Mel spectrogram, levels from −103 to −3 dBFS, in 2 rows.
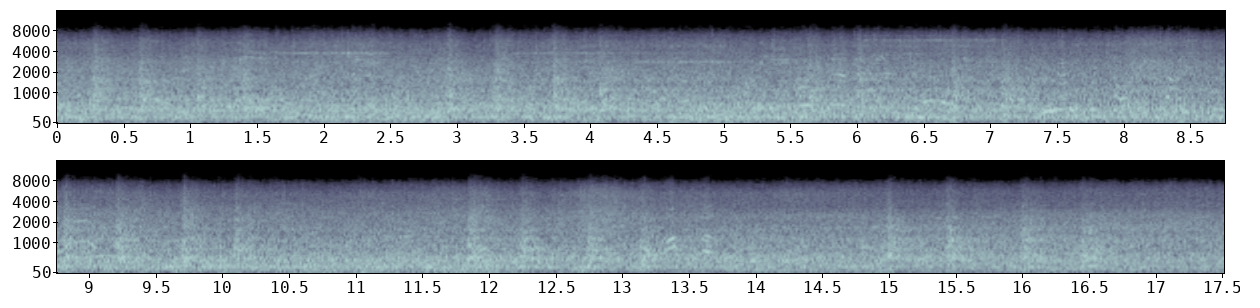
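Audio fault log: No audible faults detected.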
